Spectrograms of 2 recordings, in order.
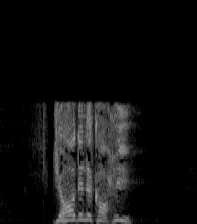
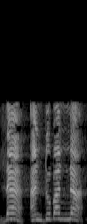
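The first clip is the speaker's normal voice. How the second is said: لا اندبن slow, raised and stressed; emphatic stress; 3 semitones higher, 4 dB louder, slower than usual. Shown as a demonstration. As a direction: lean hard and long on لا اندبن. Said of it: "نون للتأکید". (لا اندبن کشیده و مؤکد)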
